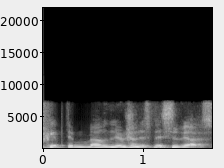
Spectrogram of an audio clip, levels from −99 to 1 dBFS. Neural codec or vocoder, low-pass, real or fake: codec, 16 kHz, 1 kbps, X-Codec, HuBERT features, trained on general audio; 7.2 kHz; fake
